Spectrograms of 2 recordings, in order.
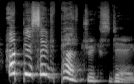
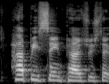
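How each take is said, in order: First: It is said with a slight Irish accent. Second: It is said in the speaker's ordinary accent.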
